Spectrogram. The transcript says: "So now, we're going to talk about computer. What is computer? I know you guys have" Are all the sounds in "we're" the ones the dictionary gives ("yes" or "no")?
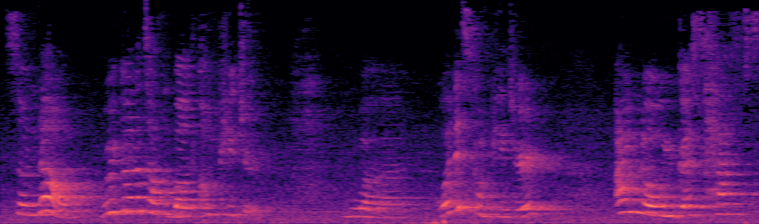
yes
